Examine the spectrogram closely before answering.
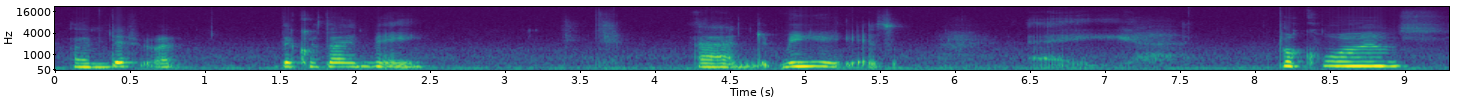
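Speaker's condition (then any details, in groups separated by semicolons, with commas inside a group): Cerebral palsy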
